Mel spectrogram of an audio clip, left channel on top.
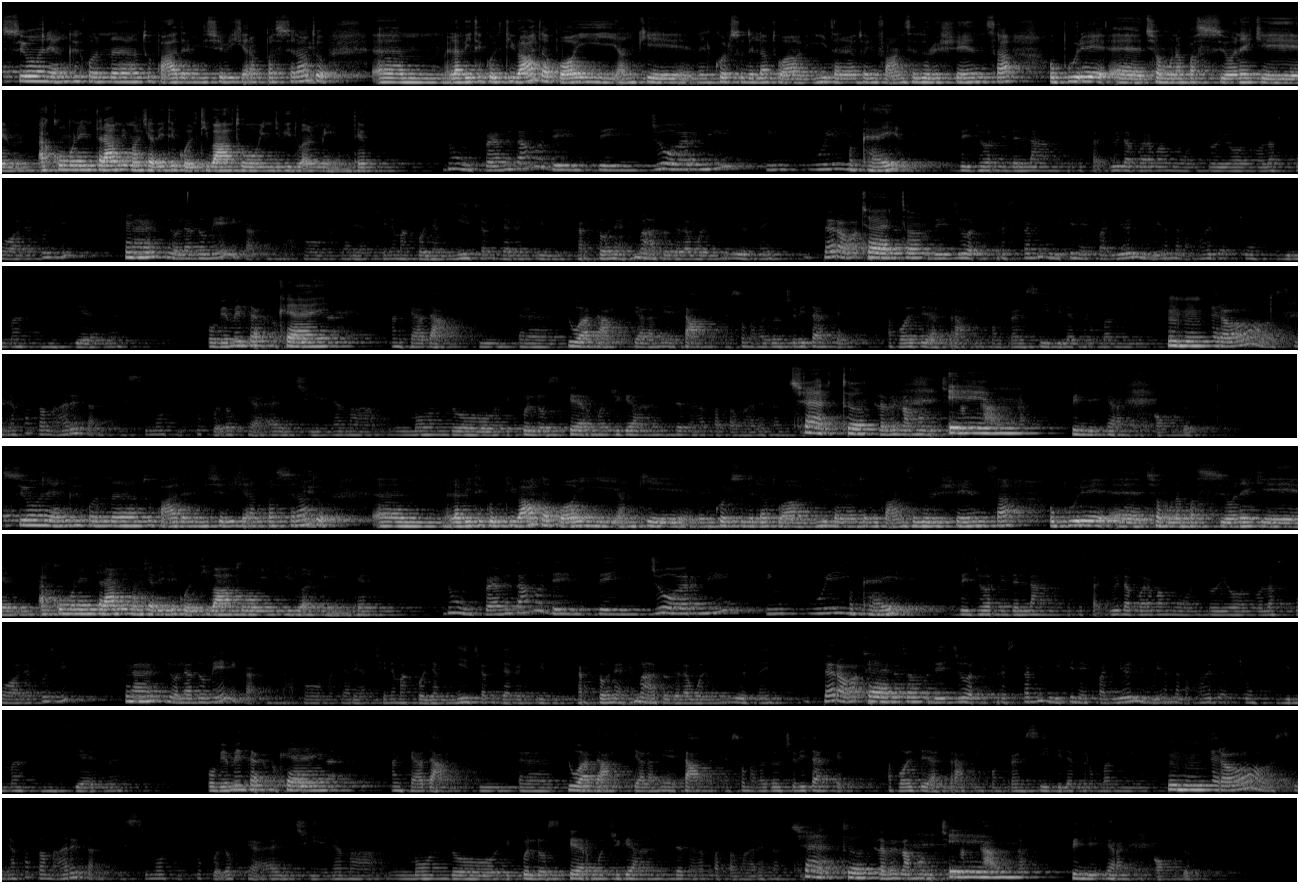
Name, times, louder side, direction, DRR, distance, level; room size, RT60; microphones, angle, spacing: voice 1, 0.0-16.6 21.6-21.9 27.2-27.5 34.6-35.2 41.4-42.1 50.5-50.9 59.7-60.5 61.3-62.0, left 3 dB, 45° left, 6 dB, 0.6 m, -29 dB
voice 2, 17.4-20.3 20.6-21.4 21.9-22.1 22.4-26.6 27.2-33.6 33.9-40.1 40.9-42.2 42.8-43.4 43.6-47.3 47.7-50.3 51.0-53.5 53.9-59.7 60.6-61.2 61.6-62.1 62.5-63.7, equal, 15° right, 5 dB, 0.5 m, -40 dB
9.3 x 7.3 x 2.7 m, 1.3 s
head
